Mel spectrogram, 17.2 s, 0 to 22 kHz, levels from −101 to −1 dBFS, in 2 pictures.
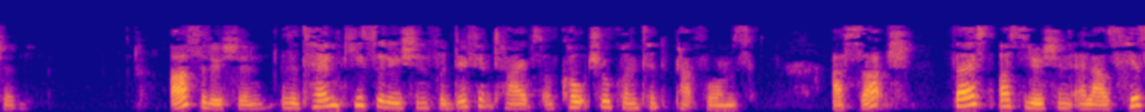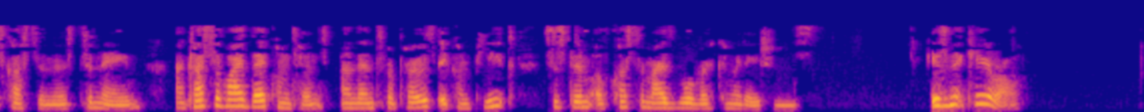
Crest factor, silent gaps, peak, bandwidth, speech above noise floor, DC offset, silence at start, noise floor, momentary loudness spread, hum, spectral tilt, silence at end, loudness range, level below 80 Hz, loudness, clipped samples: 22 dB; none; -6 dBFS; 8.4 kHz; over 62 dB; under 0.1%; 0.05 s; under -90 dBFS; 13 LU; none; -5 dB/octave; 0.95 s; 4 LU; -68 dBFS; -29 LUFS; under 0.1%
